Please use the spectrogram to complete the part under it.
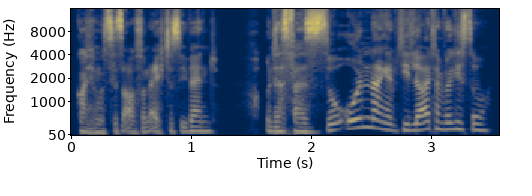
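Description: Fast-talking, chatty man in casual conversation. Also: on the high side, dry recording, clean studio sound. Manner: chatty, animated, with many filler words and re-enacted dialogue. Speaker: interview guest, comedian. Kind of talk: casual chat, storytelling.

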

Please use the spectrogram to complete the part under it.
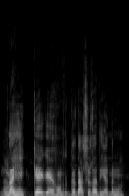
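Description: An older woman who tells lively, folksy stories in a casual chat. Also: on the high side, normal speed. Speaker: village elder interviewee.

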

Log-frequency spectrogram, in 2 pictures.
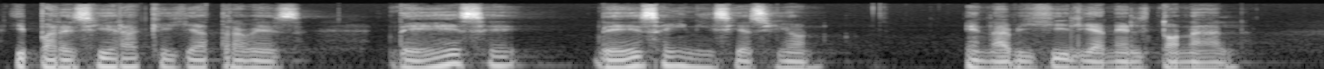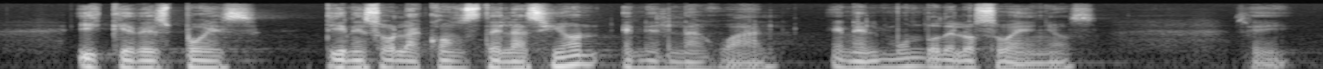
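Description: A man's voice: low voice, a little slow, dark tone, in a large hall. A male radio host and psychologist, giving reflective spiritual talk and often checking in with his listeners. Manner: reflective, keeps asking "sí?".

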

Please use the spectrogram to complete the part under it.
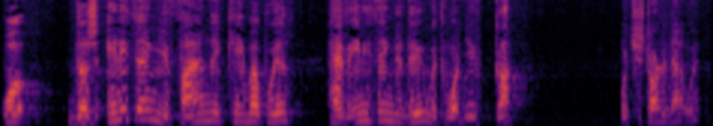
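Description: A man's voice: sits high, animated, moderate pace. Middle-aged preacher guy, folksy and conversational, keeps repeating words for emphasis. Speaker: pastor. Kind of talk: sermon.

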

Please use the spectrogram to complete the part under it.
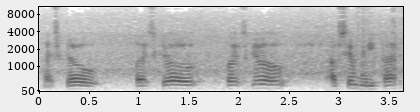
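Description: Man, gaming host, rambling live commentary, mid-pitched, faint room hum. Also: slow pace. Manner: rambling, chatty, talks to viewers while playing; excitable bursts at goals. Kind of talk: live football game commentary.

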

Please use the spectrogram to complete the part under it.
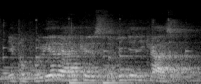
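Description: A man's voice: high voice, a little fast, lightly acted. A young man playing a helpful priest in an amateur skit, demonstrating things like a salesman. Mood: salesy. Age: young adult. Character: helpful male priest pitching a phone app. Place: indoor kitchen, far camera. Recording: echoey kitchen, distant mic, music.

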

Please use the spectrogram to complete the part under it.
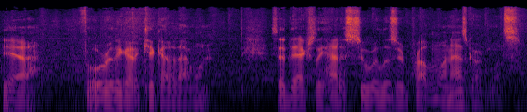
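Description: An actor with an American accent playing a kind, steady soldier superhero in a video game, measured and reassuring. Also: male voice, on the low side, background noise, close to an everyday voice. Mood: kindly. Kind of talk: cinematic video game acting.

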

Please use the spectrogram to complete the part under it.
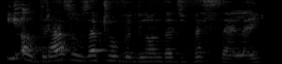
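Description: A woman reads a children's story aloud, her voice lively and rising and falling as she brings the tale to life. Her middle-pitched tone stays clear and friendly for young listeners. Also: brisk. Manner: expressive, animated reading.

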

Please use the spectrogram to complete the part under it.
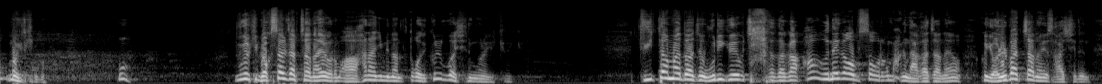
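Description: An older man, a pastor and former comedian, giving a sermon testimony in an animated storytelling manner, acting out dialogue with comic self-mockery. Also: high-pitched. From South Korea.

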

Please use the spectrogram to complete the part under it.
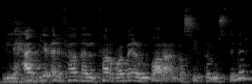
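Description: A man teaching English in Arabic, stressing each English word slowly and patiently explaining grammar to learners. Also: fairly high pitch, vocal fry. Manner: reads word pairs with slow stressed English words and calm Arabic glosses; explains patiently, answering imagined learner questions. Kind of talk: bilingual vocabulary and grammar lesson. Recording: echoey room.

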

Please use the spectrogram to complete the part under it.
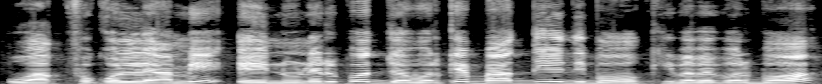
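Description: A man teaching Quran recitation step by step, chanting Arabic words slowly and drawn out, then explaining quickly. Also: sits high, steady tone. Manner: repeats words for the viewer to copy.

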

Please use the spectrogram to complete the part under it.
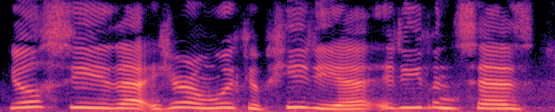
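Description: A middle-aged woman from Boston, United States, teaches in a casual, chatty, explanatory style, much like an informal college video lecture. Her voice sits high, and she speaks at a moderate pace.

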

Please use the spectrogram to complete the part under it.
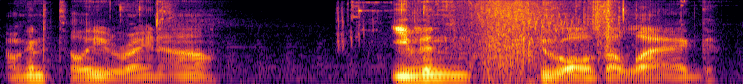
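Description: A young man with a fairly low voice chats through his gameplay. He rambles and thinks aloud casually, with some music behind him. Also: normal speed, dark tone. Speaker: gaming commentator.

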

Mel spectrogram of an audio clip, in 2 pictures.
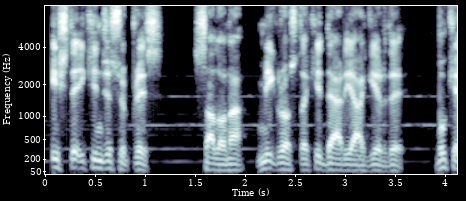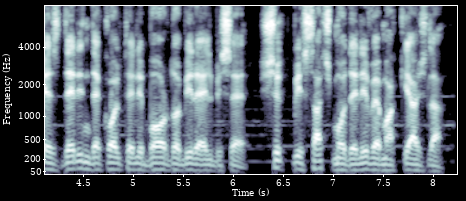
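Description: A man reading a dramatic family story as narrator, in an even storytelling manner. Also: very deep voice. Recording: faint background music.

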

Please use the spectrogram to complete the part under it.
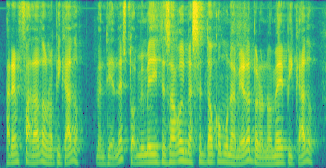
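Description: A man's voice: mid-range voice, very fast. A man from in casual chat who talks bluntly, swears freely and argues his point over and over.

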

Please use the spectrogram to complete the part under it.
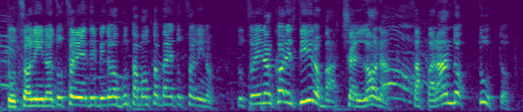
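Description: A man with an Italian accent giving breathless, excitable live futsal goal commentary, shouting on shots. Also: fast. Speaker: sports commentator. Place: outdoor caged futsal pitch. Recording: outdoor pitch, crowd noise behind. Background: crowd.

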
